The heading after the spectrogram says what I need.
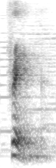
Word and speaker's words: Prynne: Hester Prynne, rhyming with sin.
